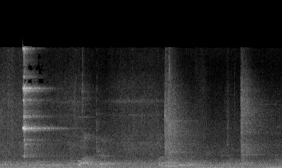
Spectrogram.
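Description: A single sharp metallic clink with a brief high ring about a third of a second in, then two short rustling swishes near the end, over faint background voices.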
